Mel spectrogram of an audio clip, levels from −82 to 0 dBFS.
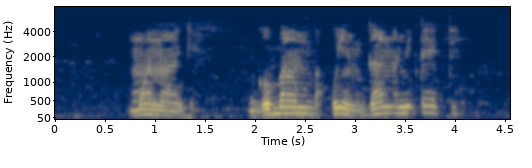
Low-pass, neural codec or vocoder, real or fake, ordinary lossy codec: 7.2 kHz; none; real; Opus, 64 kbps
